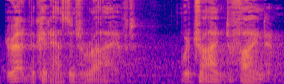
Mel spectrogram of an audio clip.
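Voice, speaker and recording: An actor voicing a solemn male alien assassin in a video game, with measured, formal and poetic diction. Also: low-pitched, lively intonation, creaky, bright, forceful tone, a little hiss or hum, heavily acted. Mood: calm, measured. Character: soft-spoken, solemn male alien assassin, remorseful father.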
